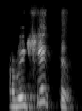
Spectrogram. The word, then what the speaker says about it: अभिषिक्त: अभिषिक्त उच्चारण सही करो, सिक्त नहीं है। तीन सा होते, तीनों का अलग अलग उच्चारण होता है, तो आप अगर अलग अलग उच्चारण नहीं करना जानो फिर कंफ्यूजन आ जाएगा।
